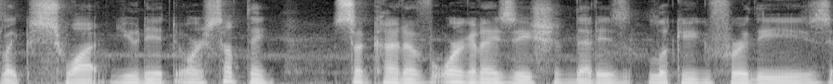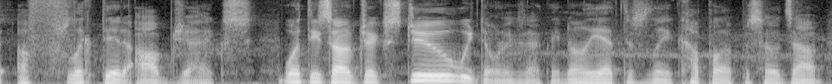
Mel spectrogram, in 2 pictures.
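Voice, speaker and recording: A man's voice: fairly low pitch, a little mellow, no echo. A man giving casual video commentary and recommendations in an informal, rambling, conversational way. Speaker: video host and reviewer.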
